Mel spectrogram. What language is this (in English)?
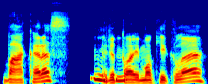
Lithuanian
